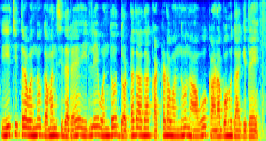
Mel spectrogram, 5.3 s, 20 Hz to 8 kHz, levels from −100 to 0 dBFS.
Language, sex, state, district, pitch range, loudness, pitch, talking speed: Kannada, male, Karnataka, Bangalore, 140-160 Hz, -15 LUFS, 155 Hz, 90 wpm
